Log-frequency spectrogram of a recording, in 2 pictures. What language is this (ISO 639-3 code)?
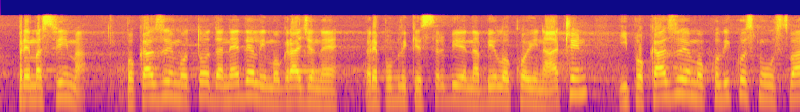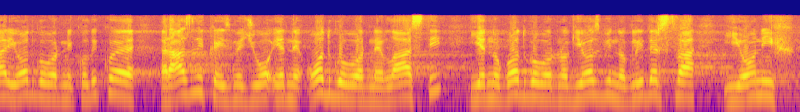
srp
